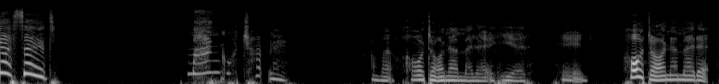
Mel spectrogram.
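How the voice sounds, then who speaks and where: A woman putting on a blunt, high-pitched Glaswegian gossip. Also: dry recording, studio quality, full character voice. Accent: broad Glaswegian Scots. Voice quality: broad dialect, sharp exaggerated delivery. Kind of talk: stand-up character bit.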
